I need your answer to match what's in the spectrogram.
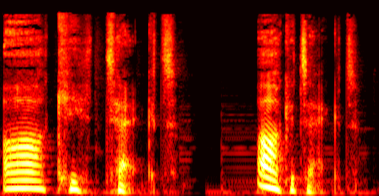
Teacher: The pronunciation is tricky because there's a ch in the middle that's just pronounced k, and the middle syllable is weak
